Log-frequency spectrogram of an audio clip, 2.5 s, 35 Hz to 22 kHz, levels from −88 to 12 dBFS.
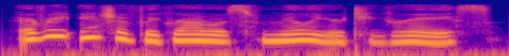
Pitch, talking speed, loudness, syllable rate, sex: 220 Hz, 210 wpm, -15 LUFS, 6.0 syllables/s, female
